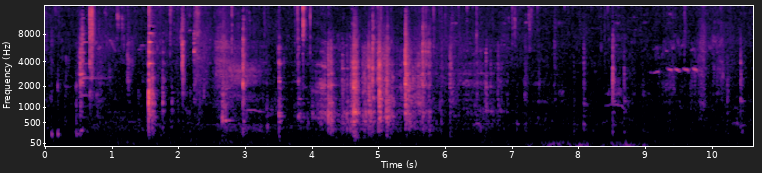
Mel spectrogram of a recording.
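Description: Metal clinking and scraping as a lid is lifted off a blackened metal pot and a long metal ladle knocks about inside it, scooping boiled eggs out of the water. The clinks come thick in the first half and thin out toward the end.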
